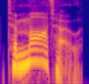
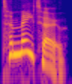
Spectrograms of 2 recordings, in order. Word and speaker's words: tomato: British, tomato. American, tomato. Let's call the whole thing off.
